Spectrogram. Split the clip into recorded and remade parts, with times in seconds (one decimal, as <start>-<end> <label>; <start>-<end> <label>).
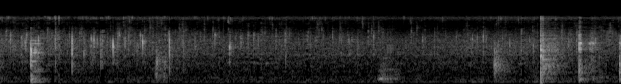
0.0-6.2 recorded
